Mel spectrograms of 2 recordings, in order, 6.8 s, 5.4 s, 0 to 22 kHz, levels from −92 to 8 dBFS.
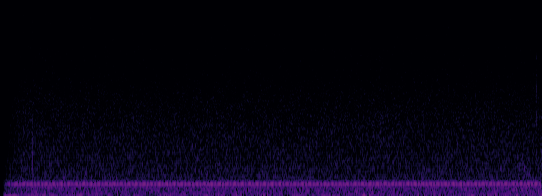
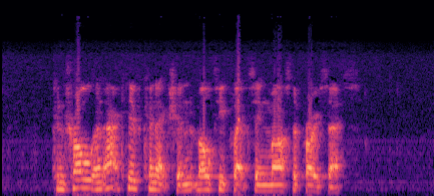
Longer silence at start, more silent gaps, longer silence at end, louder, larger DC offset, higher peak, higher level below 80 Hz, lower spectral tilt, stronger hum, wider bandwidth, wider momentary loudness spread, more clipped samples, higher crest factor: second, 0.05 s vs 0.65 s; neither; second, 0 s vs 1.15 s; second, -62 LUFS vs -15 LUFS; neither; second, -46 dBFS vs 0 dBFS; second, -72 dBFS vs -56 dBFS; second, -5 dB/octave vs -7.5 dB/octave; neither; first, 16.5 kHz vs 7.6 kHz; second, 1 LU vs 6 LU; neither; about the same, 16 dB vs 14 dB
